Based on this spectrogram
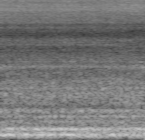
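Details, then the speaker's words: Lennox Elite Series furnace, year unknown, at startup: steady low hum with a soft burner roar and no rattle or bearing whine; inducer motor and burners running well, main blower not yet on while it warms up. "the main blower isn't on yet because you know it has to warm up but there's the burners going very nice swings"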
